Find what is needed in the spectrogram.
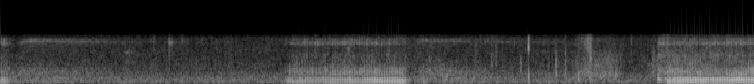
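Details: Snoring during sleep: two loud, rough, low-pitched breaths with a rattling, buzzing quality, separated by quiet breathing.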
